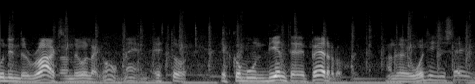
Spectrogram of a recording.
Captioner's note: non-english speech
